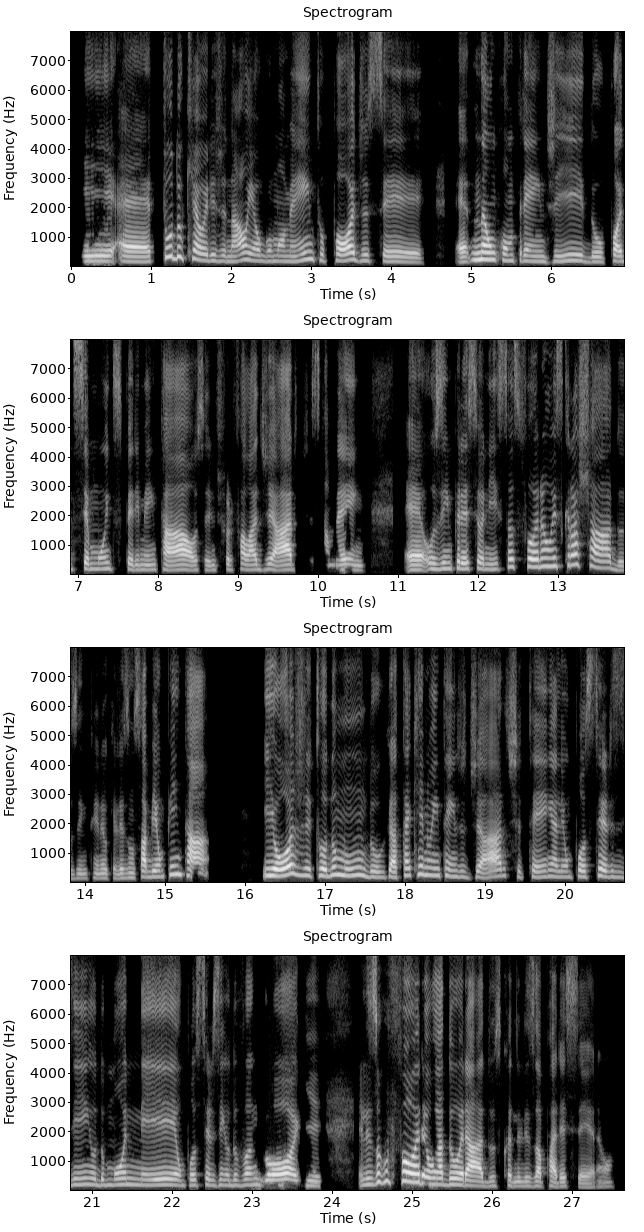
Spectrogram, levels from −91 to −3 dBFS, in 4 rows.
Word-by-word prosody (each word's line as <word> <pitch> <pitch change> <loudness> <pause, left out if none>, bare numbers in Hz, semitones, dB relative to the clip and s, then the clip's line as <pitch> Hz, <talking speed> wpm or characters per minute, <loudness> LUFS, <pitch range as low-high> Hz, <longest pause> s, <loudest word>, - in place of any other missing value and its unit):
E, 180 +1 +1
eh, 165 -1 +4
tudo 335 +1 +1
que 275 +1 -8
é 240 - +4
original, 190 -1 -2
em 225 - -4
algum 185 -2 -5
momento 190 +6 -5
pode 200 0 +3
ser, 170 -5 -4 0.4
eh, 160 +1 +1
não 235 +1 +5
compreendido. 180 -4 -5
Pode 175 -2 0
ser 195 - -2
muito 190 +1 -6
experimental, 165 -2 +2
se 160 - -14
a - - -6
gente 155 0 -15
for 175 -3 -8
falar 165 -1 -1
de 170 +2 -6
artes 165 +2 +4 0.3
também. 165 -1 -5 0.5
Eh, 160 0 +3
os 190 -1 -3
impressionistas 200 +3 -3
foram 275 +1 +3
escrachados, 260 - -1
entendeu. 150 0 -9
Que 155 - -12
eles 155 +1 -7
não 165 - -7
sabiam 195 +2 0
pintar. 255 - +2 0.7
E, 235 0 +4
hoje, 245 +1 +6
todo 235 +3 +1
mundo 230 -8 -2
q - - -1
até 230 +7 +1
quem 280 +3 -3
não 255 -1 -3
entende 220 -5 -6
de 170 +4 -8
arte, 220 +4 0
tem 195 +1 -5
ali 190 -1 -5
um 190 - -8
posterzinho 200 0 -4
do 190 0 -7
Monet, 195 -1 -1
um 175 - -6
posterzinho 180 0 -6
do 180 +1 -8
Van 195 +2 -2
Gogh. 180 +1 +6 0.8
Eles 205 +3 -5
não 295 +2 0
foram 280 -7 +6
adorados 180 -7 +4
quando 170 -4 -6
eles 150 0 -9
apareceram. 140 -2 -5
190 Hz, 145 wpm, -23 LUFS, 170-220 Hz, 0.8 s, hoje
